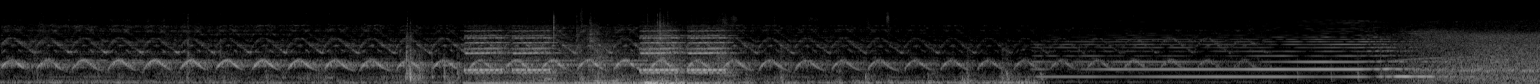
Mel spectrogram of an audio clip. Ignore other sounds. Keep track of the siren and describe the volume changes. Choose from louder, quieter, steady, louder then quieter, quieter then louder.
quieter.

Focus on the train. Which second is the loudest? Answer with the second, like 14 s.
14 s.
